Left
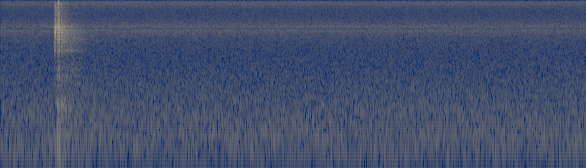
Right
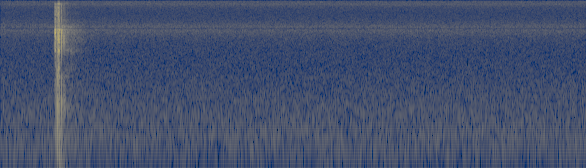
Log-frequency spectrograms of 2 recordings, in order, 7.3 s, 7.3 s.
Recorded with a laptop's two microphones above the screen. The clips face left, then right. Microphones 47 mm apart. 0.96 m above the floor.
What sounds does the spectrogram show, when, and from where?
0.7 s a camera shutter: 65° right (ahead or behind), 0.6 m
